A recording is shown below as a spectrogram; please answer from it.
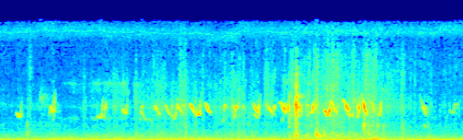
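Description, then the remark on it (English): A young duckling peeps in a quick run of shrill, high chirps as it is picked up, with faint rustling from handling and a steady low hum underneath. “Now, is that a duckling or a chicken? Duckling.”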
